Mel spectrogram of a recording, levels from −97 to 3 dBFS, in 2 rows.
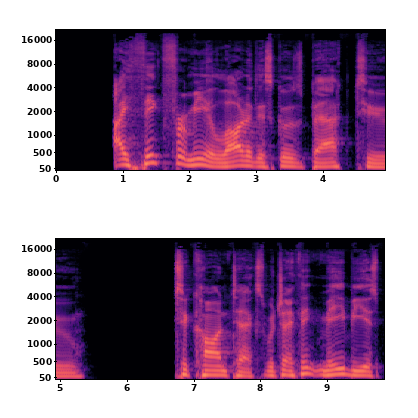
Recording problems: wrong speed, natural pitch; too slow; 0.5 times normal speed

